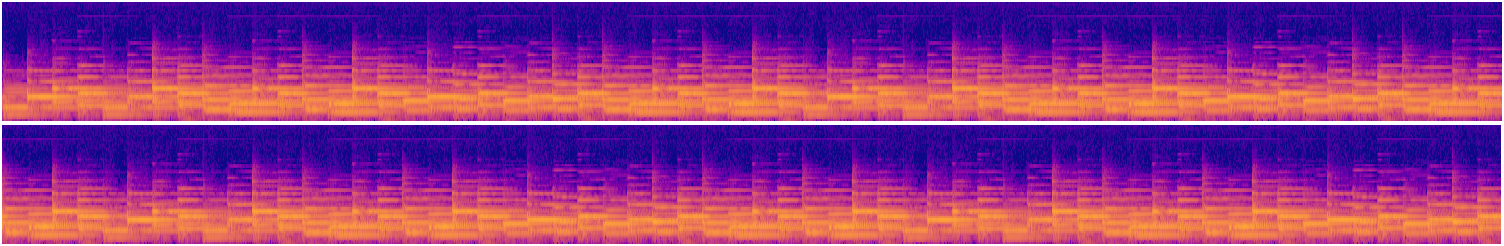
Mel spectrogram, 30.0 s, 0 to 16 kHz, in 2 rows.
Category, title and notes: Music > Solo instrument
Piano loops 190 octave long loop 120 bpm
120, 120bpm, free, loop, music, piano, pianomusic, reverb, samples, simple, simplesamples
